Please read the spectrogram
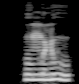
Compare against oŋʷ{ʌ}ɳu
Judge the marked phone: correct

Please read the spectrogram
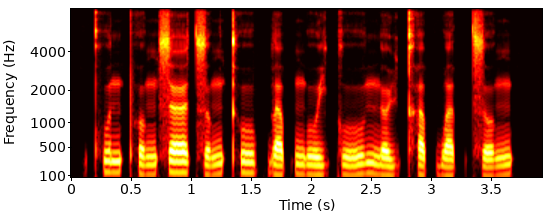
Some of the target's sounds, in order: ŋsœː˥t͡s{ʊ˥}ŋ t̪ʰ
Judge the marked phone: incorrect: ʊ˨˥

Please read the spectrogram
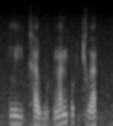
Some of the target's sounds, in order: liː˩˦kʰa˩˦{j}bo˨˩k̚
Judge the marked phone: incorrect: w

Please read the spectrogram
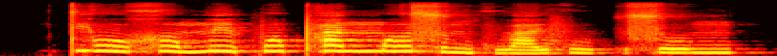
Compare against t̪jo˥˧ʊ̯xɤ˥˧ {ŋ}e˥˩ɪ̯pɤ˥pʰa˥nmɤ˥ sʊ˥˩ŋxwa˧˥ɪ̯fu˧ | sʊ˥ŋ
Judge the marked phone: incorrect: m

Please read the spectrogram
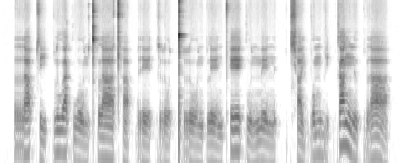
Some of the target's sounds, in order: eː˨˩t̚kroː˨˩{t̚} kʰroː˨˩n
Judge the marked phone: correct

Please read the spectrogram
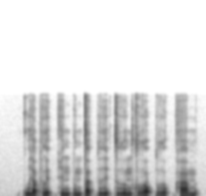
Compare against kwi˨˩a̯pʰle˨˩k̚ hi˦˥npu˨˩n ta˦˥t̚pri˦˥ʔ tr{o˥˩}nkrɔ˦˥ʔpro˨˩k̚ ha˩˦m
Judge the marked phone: incorrect: u˥˩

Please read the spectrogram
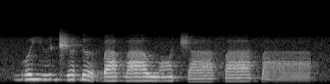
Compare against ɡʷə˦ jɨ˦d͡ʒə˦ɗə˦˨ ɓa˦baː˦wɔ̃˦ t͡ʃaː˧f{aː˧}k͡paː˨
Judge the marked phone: incorrect: aː˦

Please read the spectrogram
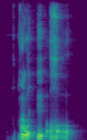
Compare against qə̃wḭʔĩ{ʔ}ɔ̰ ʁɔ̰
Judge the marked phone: correct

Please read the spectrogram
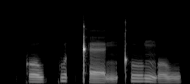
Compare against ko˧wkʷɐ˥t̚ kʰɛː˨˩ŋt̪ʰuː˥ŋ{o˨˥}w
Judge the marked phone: incorrect: o˨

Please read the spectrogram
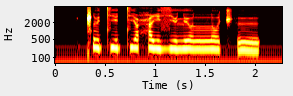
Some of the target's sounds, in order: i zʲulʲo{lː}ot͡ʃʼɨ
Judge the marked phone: correct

